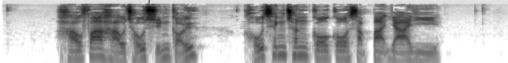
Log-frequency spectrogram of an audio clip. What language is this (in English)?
Cantonese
